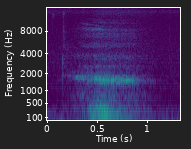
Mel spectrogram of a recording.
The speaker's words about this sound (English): So now you're going to breathe into the sides of the belly rather than the front. So breathing in. Swallow. Breathing out. Breathing in,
